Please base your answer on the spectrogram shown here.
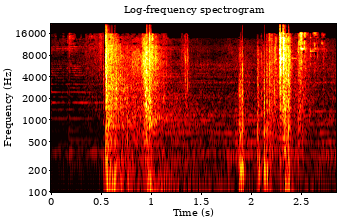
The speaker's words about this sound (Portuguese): O tiro de Cabeleira acerta a cabeça de Gringo, que cai no chão morto.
